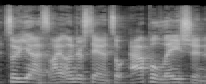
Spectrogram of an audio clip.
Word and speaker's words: Appalachian: If that's where the people who live in the Appalachian Mountains, if they pronounce it Appalachian, yes, then that is then that's the correct pronunciation.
